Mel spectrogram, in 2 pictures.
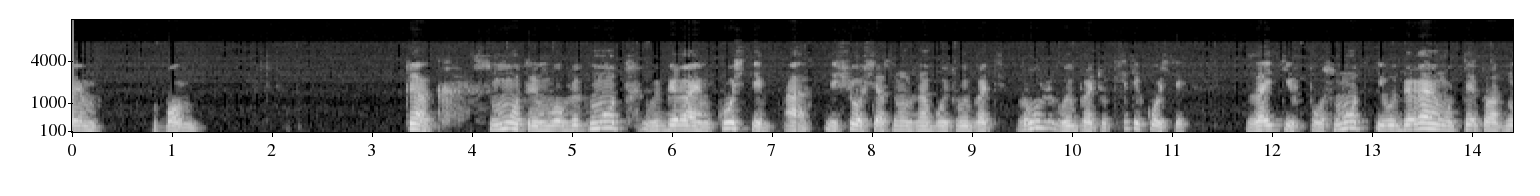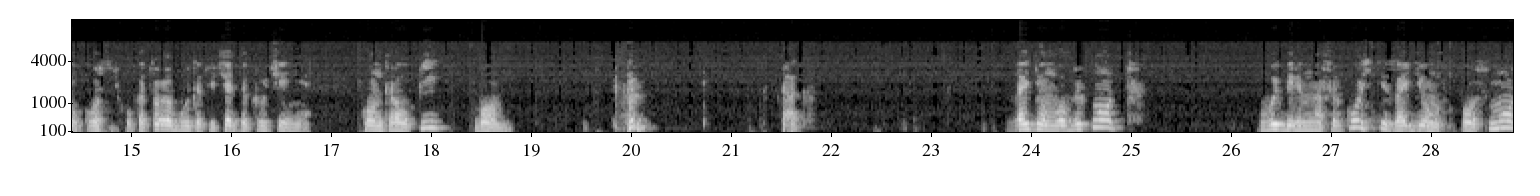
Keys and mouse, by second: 2.2 click, 4.3 click, 5.8 click, 7.5 shift+middle click, 11.5-12.5 drag, 13.8 middle click, 14.8 shift+middle click, 17.2 ctrl+p, 21.2 KP_3, 23.6 click, 27.5-28.5 drag.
